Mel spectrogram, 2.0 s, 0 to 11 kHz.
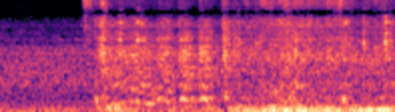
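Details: Ford 7.3 Power Stroke diesel truck, manual with clutch, cold start after sitting about 2 weeks in colder weather; key cycled about 3 times to heat glow plugs; quiet, then catches with rough low rumble settling toward idle; hard cold start.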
